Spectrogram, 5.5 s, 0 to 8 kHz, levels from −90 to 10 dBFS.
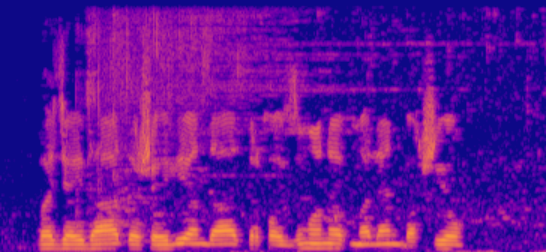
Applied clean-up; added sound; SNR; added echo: classical method Wiener filter.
